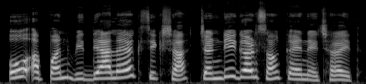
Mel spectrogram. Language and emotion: Maithili, neutral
